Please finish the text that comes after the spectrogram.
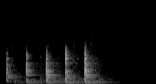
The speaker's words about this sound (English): Then there were several soft knocks on the door.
